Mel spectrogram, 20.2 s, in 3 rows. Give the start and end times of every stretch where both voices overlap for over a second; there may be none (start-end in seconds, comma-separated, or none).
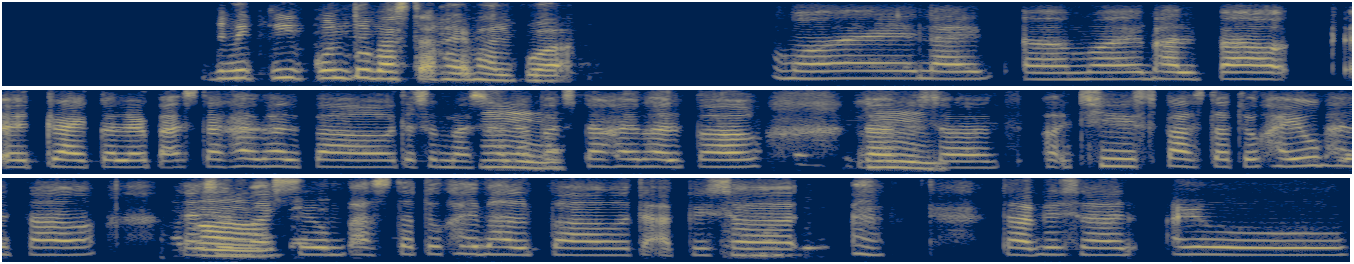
none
